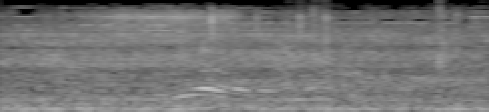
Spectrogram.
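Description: Outdoor downtown city ambience: a steady low rumble of traffic on the roads around the park, with a faint distant voice briefly about a second in.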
